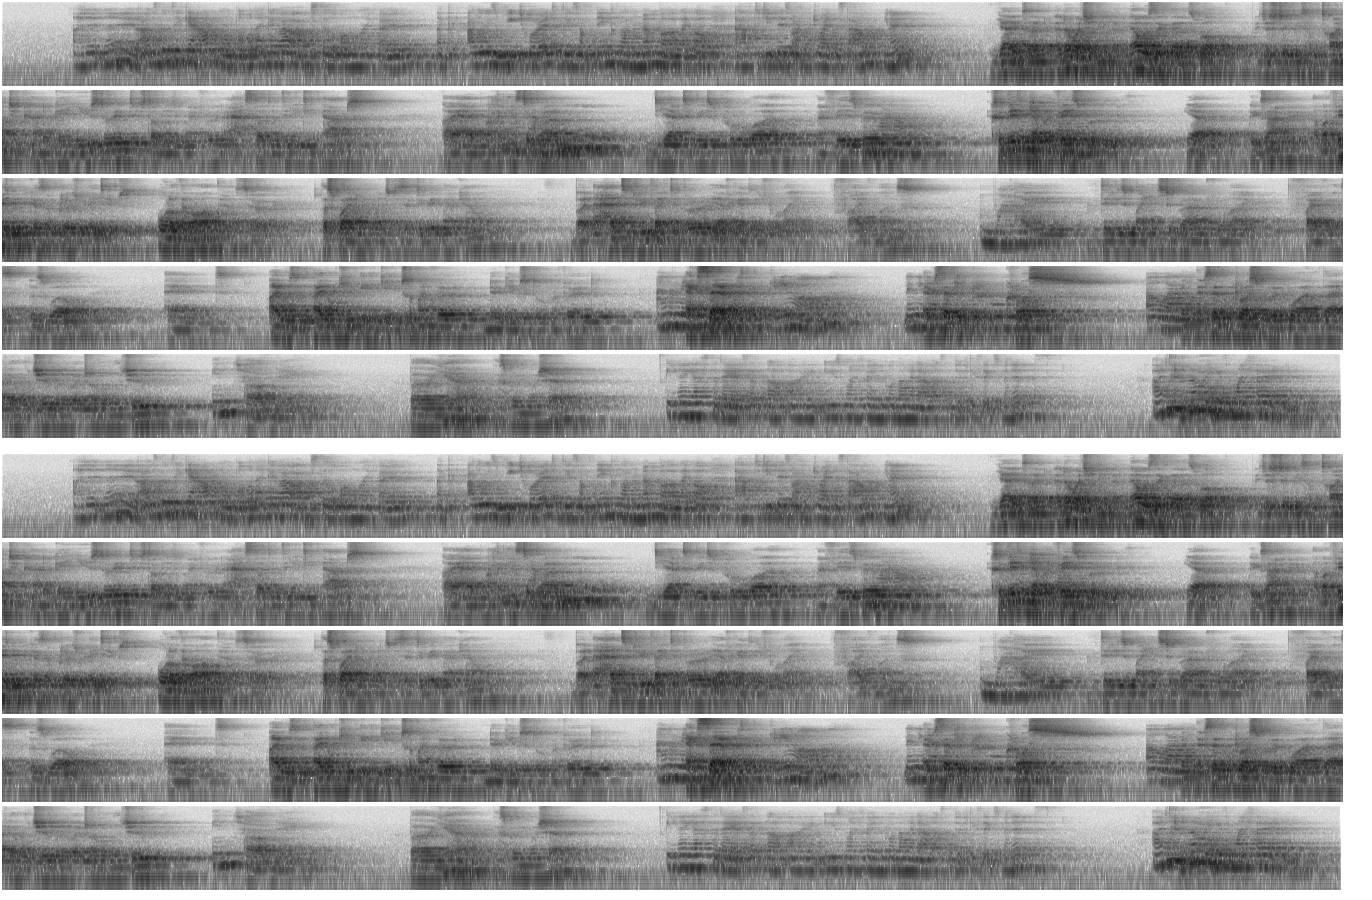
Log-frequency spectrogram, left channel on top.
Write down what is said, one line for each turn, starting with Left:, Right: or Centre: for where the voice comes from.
Left: I don't know, I was going to say get out more, but when I go out, I'm still on my phone. Like I'll always reach for it to do something because I'll remember, like, oh, I have to do this or I have to write this down, you know?
Right: Yeah, exactly. I know what you mean. I mean, I was like that as well. It just took me some time to kind of get used to it, to stop using my phone. I started deleting apps. I had my
Left: I don't
Right: Instagram
Left: have that many.
Right: deactivated for a while. My Facebook.
Left: Wow.
Right: So
Left: A
Right: basically,
Left: social
Right: I'm on
Left: cleanse.
Right: Facebook. Yeah, exactly. I'm on Facebook because of close relatives. All of them are on there. So that's why I don't want to deactivate my account. But I had to do it like temporarily. I think I did it for like five months.
Left: Wow.
Right: I deleted my Instagram for like five months as well. And I wasn't, I don't keep any games on my phone. No games at all on my phone.
Left: Um, maybe
Right: Except
Left: because you're not a good gamer. Let me
Right: Except
Left: guess, able
Right: a cr-
Left: pool.
Right: cross,
Left: Oh wow,
Right: except
Left: crossword.
Right: a crossword one that I play on the tube whenever I travel on the tube.
Left: Interesting.
Right: Um, but yeah, that's pretty much it.
Left: You know, yesterday it said that I used my phone for nine hours and 56 minutes. I don't
Right: Wow.
Left: remember using my phone.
